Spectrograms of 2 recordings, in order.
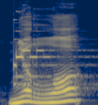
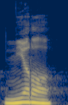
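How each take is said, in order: First: The r sound is held doubled. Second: The r sound is short and single. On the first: The speaker calls it right. "bien marquer la shadda" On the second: The speaker calls it wrong. "et pas nira"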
